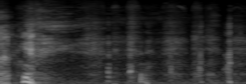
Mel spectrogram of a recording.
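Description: A sharp slurping inhale as air is drawn in while sipping beer, followed by a few soft, scattered mouth clicks and light breaths, with no talking.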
